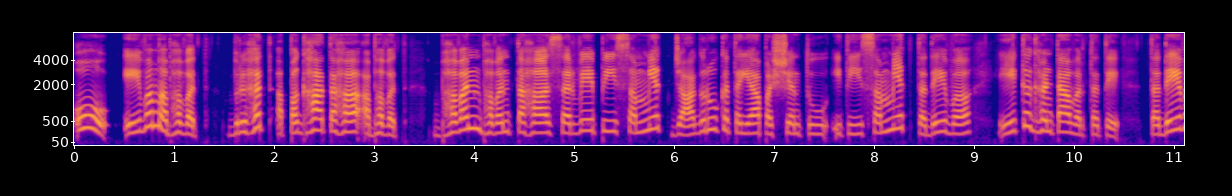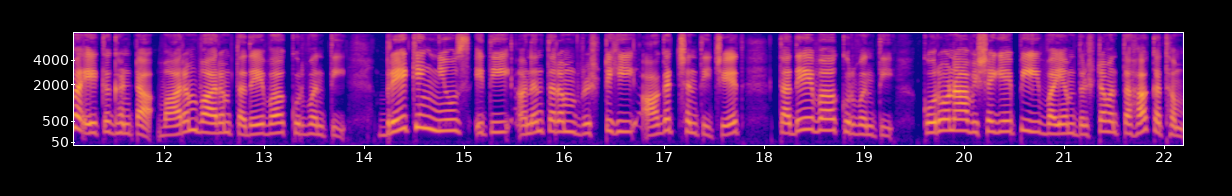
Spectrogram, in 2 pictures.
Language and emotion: Sanskrit, neutral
